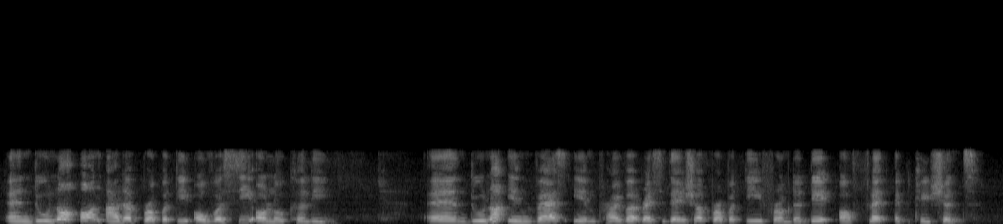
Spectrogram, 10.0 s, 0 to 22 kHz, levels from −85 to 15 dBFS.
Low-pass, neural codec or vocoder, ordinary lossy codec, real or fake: 7.2 kHz; none; none; real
